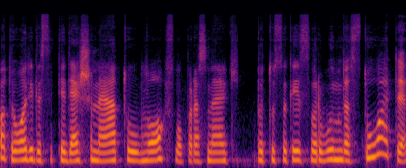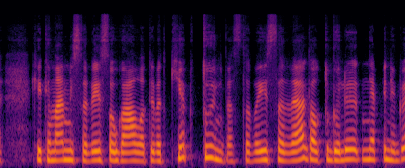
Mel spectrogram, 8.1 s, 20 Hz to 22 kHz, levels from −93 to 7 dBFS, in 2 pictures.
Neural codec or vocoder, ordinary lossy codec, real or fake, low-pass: autoencoder, 48 kHz, 32 numbers a frame, DAC-VAE, trained on Japanese speech; Opus, 24 kbps; fake; 14.4 kHz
